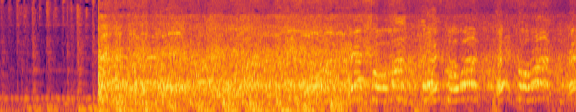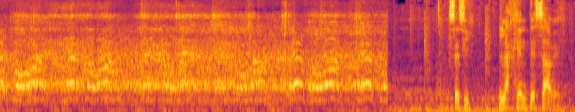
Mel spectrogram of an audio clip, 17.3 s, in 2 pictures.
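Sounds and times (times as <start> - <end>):
stadium crowd chanting in protest: 1.5 - 14.5
speech: 15.4 - 17.2.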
